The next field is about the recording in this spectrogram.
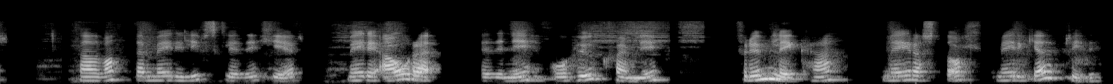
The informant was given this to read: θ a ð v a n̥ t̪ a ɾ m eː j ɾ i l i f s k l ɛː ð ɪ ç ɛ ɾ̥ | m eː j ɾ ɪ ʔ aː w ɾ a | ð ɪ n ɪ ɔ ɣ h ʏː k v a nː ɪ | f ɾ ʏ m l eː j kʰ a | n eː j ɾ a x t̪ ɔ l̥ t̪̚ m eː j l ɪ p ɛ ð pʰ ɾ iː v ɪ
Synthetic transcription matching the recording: θ a ð v a n̥ t̪ a ɾ m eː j ɾ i l i f s k l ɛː ð ɪ ç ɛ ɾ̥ | m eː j ɾ ɪ ʔ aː w ɾ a | ð ɪ n ɪ ɔ ɣ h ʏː k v a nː ɪ | f ɾ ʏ m l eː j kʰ a | m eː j ɾ a s t̪ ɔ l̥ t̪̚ m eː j ɾ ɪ c ɛ ð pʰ ɾ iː ð ɪ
